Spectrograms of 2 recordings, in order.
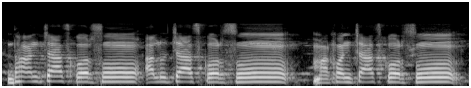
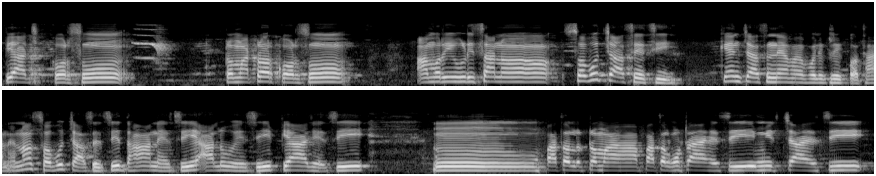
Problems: constant background noise, continuous background conversations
